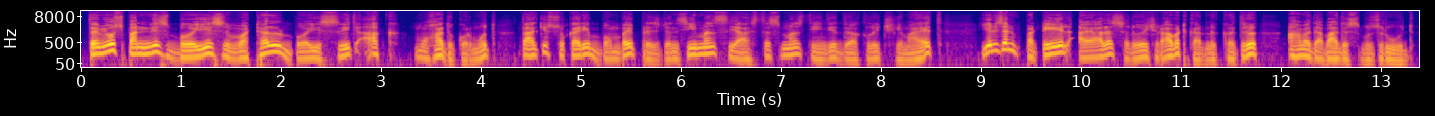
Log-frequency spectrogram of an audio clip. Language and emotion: Kashmiri, neutral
